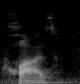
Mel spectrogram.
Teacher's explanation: in eastern Iceland, there remain some older speakers who will say hwað with that old W sound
